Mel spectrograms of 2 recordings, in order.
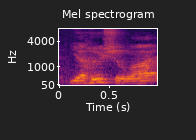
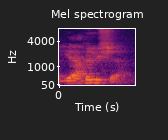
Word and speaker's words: Yahushua: another letter in here yahushua would actually be in in between the shane and the ion that's the only way you can get this to to pronounce this yahushua instead of yahusha now so that's why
